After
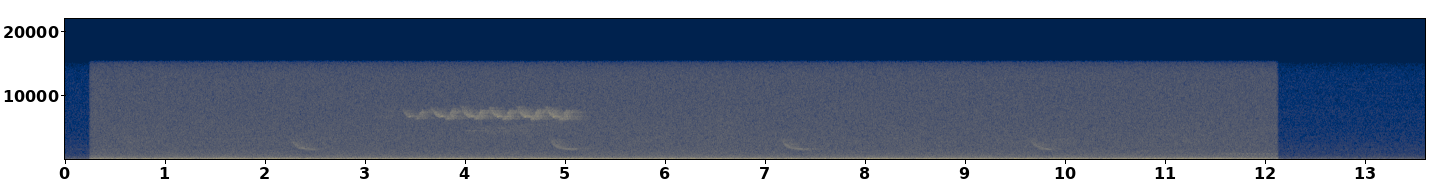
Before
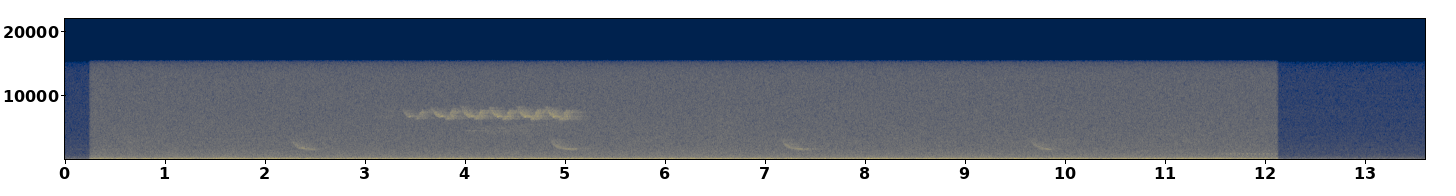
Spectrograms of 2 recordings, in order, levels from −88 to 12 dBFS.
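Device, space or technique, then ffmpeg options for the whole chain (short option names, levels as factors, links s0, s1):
one-band saturation: -filter_complex "[0:a]acrossover=split=540|2100[s0][s1][s2];[s1]asoftclip=type=tanh:threshold=0.0158[s3];[s0][s3][s2]amix=inputs=3:normalize=0,volume=0.376"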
